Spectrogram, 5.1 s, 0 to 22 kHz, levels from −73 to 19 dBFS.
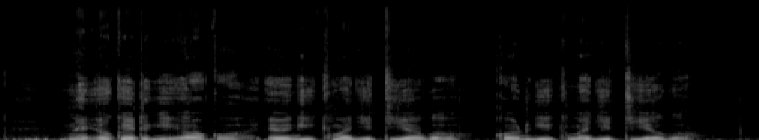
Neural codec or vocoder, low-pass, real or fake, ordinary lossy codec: vocoder, 44.1 kHz, 128 mel bands every 512 samples, BigVGAN v2; none; fake; none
